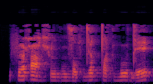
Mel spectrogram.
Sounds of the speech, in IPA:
f ɵ ħ ʕ a̤ ħ ŋ ṳ n zˤ ʉ f d ɵ d tˤ a k ɦ u d e

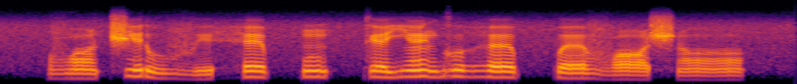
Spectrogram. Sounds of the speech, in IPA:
v ɑ̃˩ t͡ʃ ɪ˥ ɾ u˩ v ɪ˩ h ɛ˥ pː ũ˥ kː ɛ˥ j ɛ̃˥ ɡ ʊ˥ ɦ ɜ˥ pː ɜ˧ v ɑ˩ ʃ ɑ̃˩

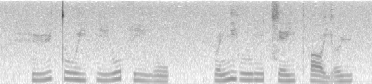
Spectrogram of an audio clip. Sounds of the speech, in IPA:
h yː˨˥ t̪ uː˨ j p iː˨˥ w h iː˨˩ w | p ɵ˨˥ n j uː˨˧ ŋ t͡s e˨ j pʰ ɔː˨˩ j ɵ˧ ɥ

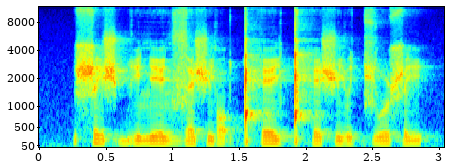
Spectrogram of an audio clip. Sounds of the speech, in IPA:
ʂ i ʃ b i lʲ e lʲ z ɛ ʃ j ɔ ʔ ǃʰ e j ǃʰ e ʃ j ɯ t͡ɕ u ʂ i

